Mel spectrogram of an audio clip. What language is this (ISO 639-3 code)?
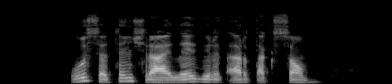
abk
